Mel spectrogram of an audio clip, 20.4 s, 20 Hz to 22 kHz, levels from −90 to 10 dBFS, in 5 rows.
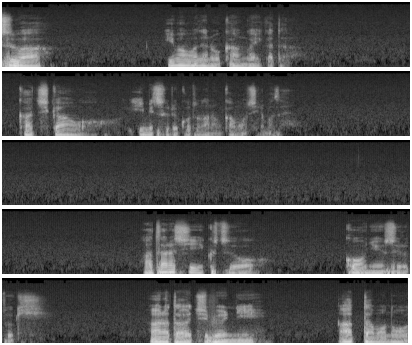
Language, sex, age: Japanese, male, 40-59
